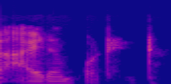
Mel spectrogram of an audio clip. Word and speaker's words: idempotent: So those kind of things, that is the reason we used to call Ansible is the idempotent.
